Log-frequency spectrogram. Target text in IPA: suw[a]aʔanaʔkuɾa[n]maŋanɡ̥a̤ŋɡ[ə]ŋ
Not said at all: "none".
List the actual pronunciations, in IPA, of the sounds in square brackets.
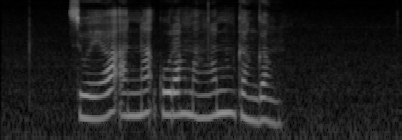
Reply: e, ŋ, a

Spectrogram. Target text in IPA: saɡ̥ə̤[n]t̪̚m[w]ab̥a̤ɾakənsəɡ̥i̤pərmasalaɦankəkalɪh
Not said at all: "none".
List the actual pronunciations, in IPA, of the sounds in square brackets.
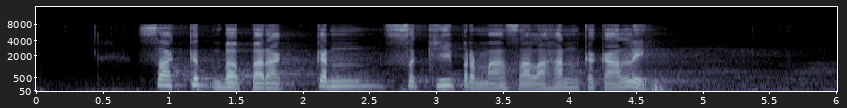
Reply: none, b

